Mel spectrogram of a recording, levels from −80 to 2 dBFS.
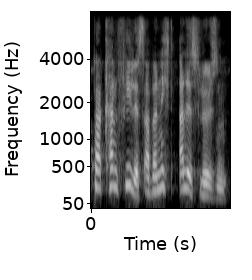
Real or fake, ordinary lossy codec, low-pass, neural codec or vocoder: fake; none; 7.2 kHz; codec, 44.1 kHz, 7.8 kbps, DAC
